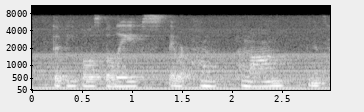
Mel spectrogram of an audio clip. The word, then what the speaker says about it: Hmong: They were Hmong, and that's how you say it.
